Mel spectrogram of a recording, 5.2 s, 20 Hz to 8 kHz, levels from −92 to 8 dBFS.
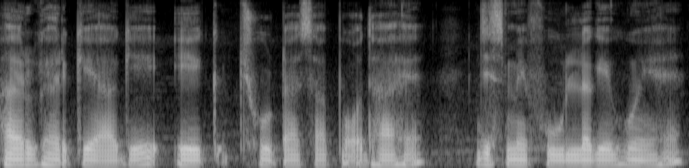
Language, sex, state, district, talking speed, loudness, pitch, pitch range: Hindi, male, Gujarat, Valsad, 160 wpm, -21 LUFS, 90 Hz, 90-100 Hz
